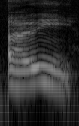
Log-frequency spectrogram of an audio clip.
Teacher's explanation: the E vowel is coming from the centre of the vowel space, and it's actually got some movement in it.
